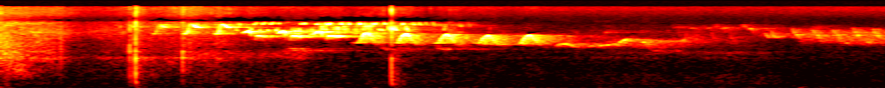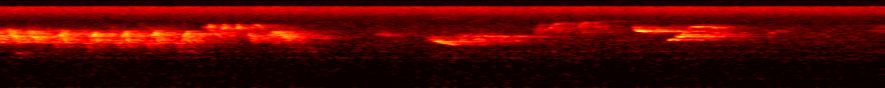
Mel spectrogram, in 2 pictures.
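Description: Faint song of a small wild bird: quick runs of repeated high notes stepping down in pitch, followed by shorter phrases. A couple of sharp clicks come in the first two seconds.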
